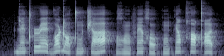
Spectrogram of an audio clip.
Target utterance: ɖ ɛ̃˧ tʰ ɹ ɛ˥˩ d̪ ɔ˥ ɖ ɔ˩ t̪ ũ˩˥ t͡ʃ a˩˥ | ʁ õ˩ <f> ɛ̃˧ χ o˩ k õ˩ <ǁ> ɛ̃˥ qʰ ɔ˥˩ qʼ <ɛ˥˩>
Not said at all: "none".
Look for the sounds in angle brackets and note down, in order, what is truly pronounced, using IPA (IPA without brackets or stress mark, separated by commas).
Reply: f, k, ə˥˩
